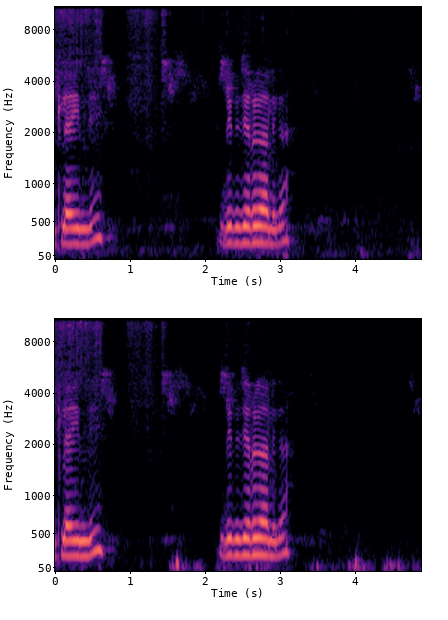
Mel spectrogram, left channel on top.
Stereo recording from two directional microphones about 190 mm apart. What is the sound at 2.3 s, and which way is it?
Sizzle, 30° right (ahead or behind).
